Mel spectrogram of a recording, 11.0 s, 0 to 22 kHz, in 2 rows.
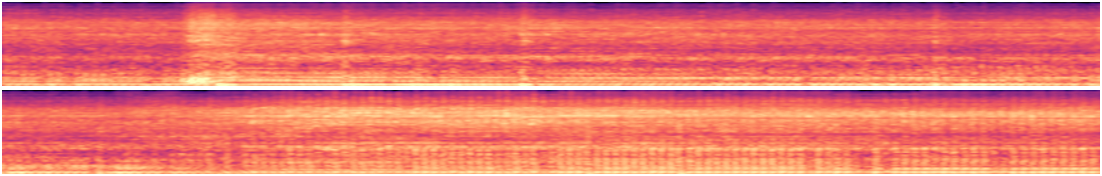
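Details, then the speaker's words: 1988 Honda Fourtrax TRX300 single-cylinder, warm, came in for carb cleaning: holds a steady, fast idle that won't drop, too high though it idled fine before; idles down on choke, owner suspects too rich. "now that I got it in here and got it warmed up you can hear what she's doing she's idled up too high and it was idled good before"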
